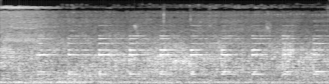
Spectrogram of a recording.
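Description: A railway crossing bell rings steadily and repeatedly.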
